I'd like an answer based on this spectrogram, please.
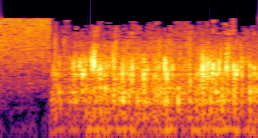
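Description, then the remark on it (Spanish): After a brief near-silent moment, a loud, steady sizzle erupts, a dense crackling hiss with many small pops, as half a glass of white wine is poured gradually into a hot casserole pan over maximum heat and evaporates. “Ahora, con cuidado para que no nos salpique, echamos poco a poco medio vaso de vino blanco y ahora sí, subimos el fuego al máximo y dejamos que se evapore.”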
